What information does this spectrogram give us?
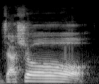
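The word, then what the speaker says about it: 座礁: 이게 좌초라 발음은 자쇼.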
